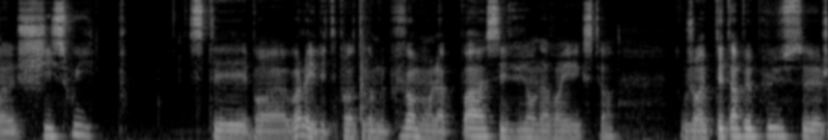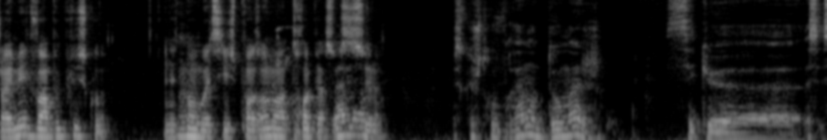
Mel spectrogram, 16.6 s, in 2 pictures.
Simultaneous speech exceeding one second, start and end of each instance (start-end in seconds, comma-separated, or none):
10.0-12.0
